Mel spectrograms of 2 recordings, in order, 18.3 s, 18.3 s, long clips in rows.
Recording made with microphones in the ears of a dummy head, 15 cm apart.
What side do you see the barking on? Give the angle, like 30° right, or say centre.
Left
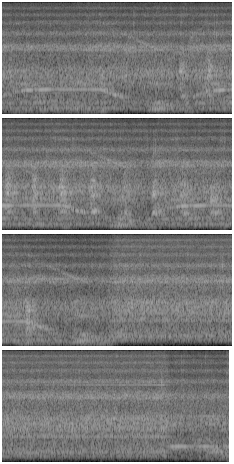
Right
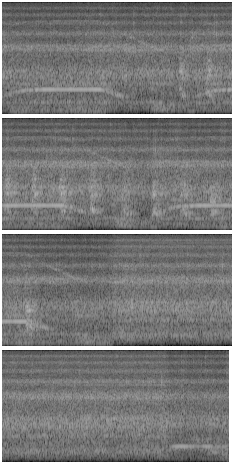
10° right.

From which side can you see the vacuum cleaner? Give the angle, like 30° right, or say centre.
60° left.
